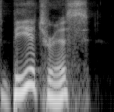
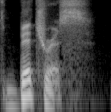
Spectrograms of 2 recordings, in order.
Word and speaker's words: Beatrice: Like 3 or 4 years ago, I guess he and James Blunt, who's another British singer, and here we go, Princess Beatrice, who just got married. I guess they were wasted. What? – Rewind in your mind. That's not how you say it. It's Beatrice.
